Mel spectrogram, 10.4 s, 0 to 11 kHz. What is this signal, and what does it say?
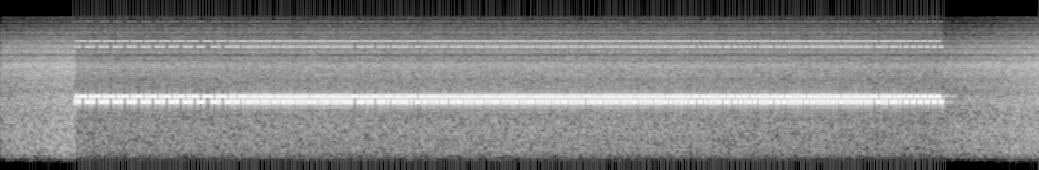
NAVTEX (SITOR-B), 100 baud, 170 Hz shift, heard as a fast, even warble, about 1500 Hz centre, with radio static. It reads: U ZEGT DAT IK DIE BRIEF HIER MOET VOORLEZEN.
